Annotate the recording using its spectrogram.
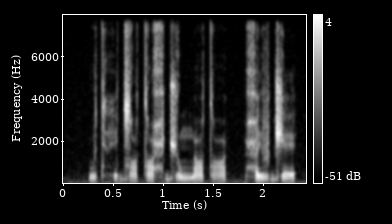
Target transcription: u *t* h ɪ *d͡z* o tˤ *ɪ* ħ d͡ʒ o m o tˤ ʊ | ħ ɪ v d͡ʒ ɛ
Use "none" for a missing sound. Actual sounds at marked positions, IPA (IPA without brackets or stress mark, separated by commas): t, d͡z, i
